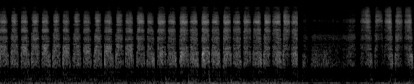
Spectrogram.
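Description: A marker tip held in the hand is rubbed in quick, short strokes across a thin printed paper coloring page lying flat and solid on a dark board, near the chin of the drawing. About 33 bright, scratchy strokes come in a steady back-and-forth rhythm with almost no low end. They break into a brief quieter rub just after the three-second mark, then resume.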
